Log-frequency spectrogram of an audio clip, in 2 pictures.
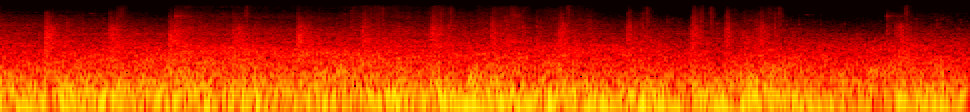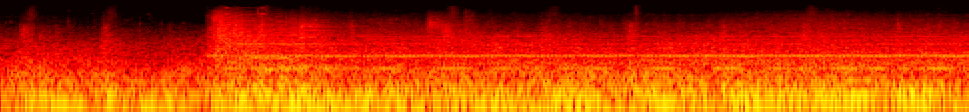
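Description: Heavy armoured footsteps clank steadily on a metal floor.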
